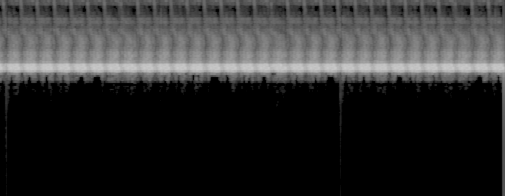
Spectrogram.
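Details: Night crickets chirp in a summer meadow on a farm beneath a full moon, a bright sustained trill throbbing evenly about four times per second, with one brief dip near the end.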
